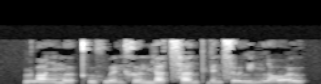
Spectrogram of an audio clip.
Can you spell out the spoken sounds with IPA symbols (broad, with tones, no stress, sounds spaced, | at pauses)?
ɻ w ɑ˥ ŋ m ɤ˧˥ kʰ u˧˥ x w ə̰˨˩ n x ɤ˥ n̪ j ä˥˩ t͡sʰ a˥ n pʰ ɥ ɛ˨ n s ɤ̰˨˩ l i˥˩ ŋ l ɑ̰˨˩˦ ʊ̯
